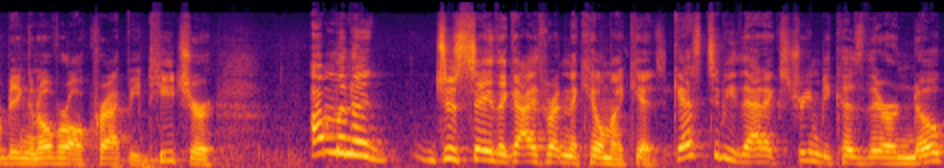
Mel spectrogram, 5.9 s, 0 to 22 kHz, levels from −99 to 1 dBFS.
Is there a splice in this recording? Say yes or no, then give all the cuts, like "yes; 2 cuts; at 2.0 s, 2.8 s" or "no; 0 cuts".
yes; 1 cut; at 4.1 s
